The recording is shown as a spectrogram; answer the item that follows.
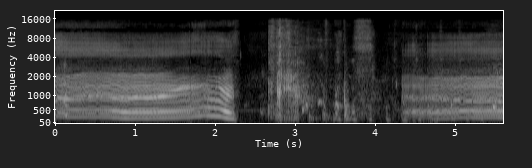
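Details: Maja, a pet dog asking for attention at the dinner table on 9 July 2011, gives a long, steady, harmonic whine that bends upward before breaking off, then resumes after a short gap filled with clatter and a brief human voice.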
